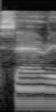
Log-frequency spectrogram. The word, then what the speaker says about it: Sarie: And today I'm joined by Sar Taylor.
